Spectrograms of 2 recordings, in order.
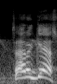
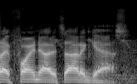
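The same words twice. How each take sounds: First: Incredulous repeat. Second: Said in the usual way. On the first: Real, not acted. Repeated in disbelief.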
